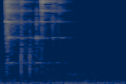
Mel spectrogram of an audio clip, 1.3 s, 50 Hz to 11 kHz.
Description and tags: recorded on Zoom H4n Pro with a touch of editing
a pencil falling and hitting on different objects
-Julo-
dropping, fall, pencil, hit, hitting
